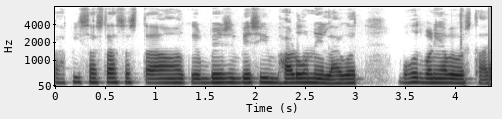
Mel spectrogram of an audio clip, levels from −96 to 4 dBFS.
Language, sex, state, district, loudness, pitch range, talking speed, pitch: Maithili, male, Bihar, Madhepura, -16 LUFS, 155-165 Hz, 165 wpm, 160 Hz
